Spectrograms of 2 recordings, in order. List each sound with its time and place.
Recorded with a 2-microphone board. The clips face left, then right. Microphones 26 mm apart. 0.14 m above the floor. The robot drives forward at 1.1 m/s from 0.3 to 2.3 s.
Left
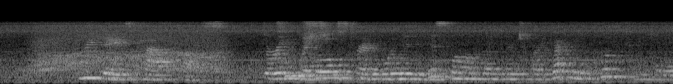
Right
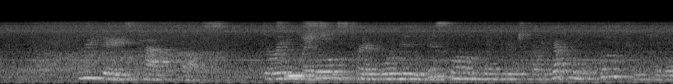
0.8 s a woman speaking: 25° right (ahead or behind), 4 m; by 3.7 s 20° right (ahead or behind), 5.5 m
2.7 s a woman speaking: 65° right (ahead or behind), 4 m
